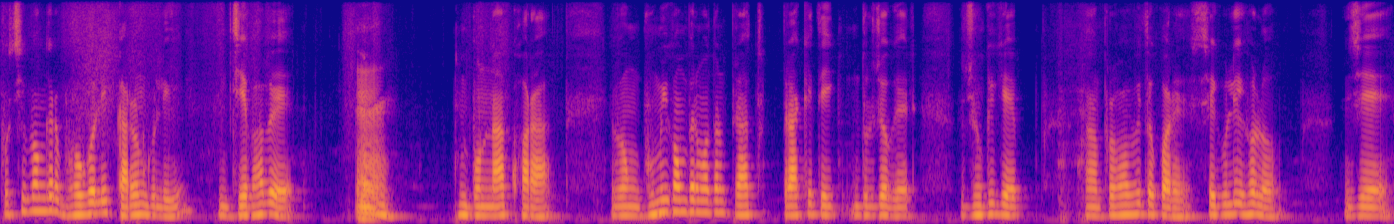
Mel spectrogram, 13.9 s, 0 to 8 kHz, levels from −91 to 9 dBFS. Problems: constant background noise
